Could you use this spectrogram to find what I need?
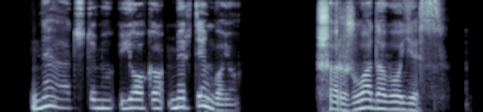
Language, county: Lithuanian, Kaunas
